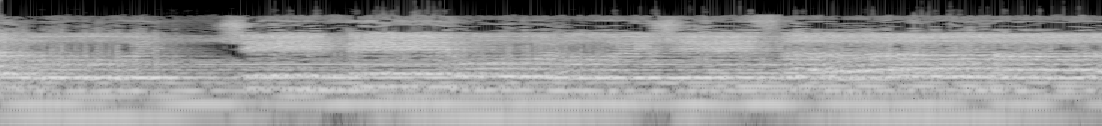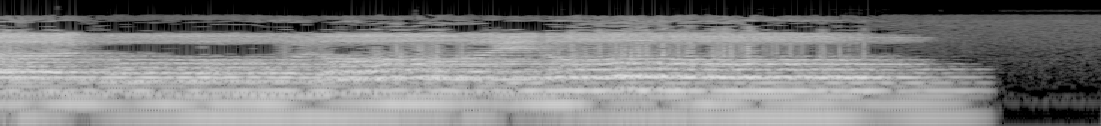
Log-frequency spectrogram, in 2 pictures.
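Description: Chanted vocal music over a steady, sustained low drone, fading out just before the end.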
